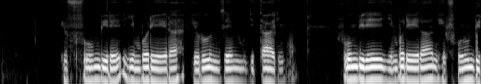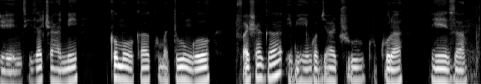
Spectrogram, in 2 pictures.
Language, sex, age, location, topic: Kinyarwanda, male, 50+, Musanze, agriculture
